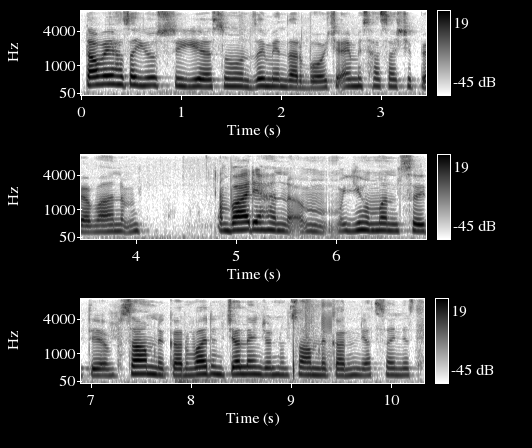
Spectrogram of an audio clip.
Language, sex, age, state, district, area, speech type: Kashmiri, female, 18-30, Jammu and Kashmir, Baramulla, rural, spontaneous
